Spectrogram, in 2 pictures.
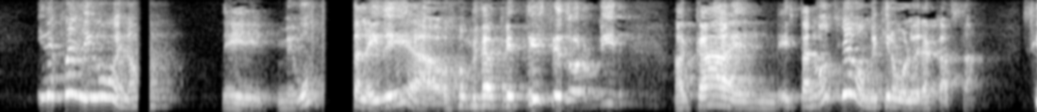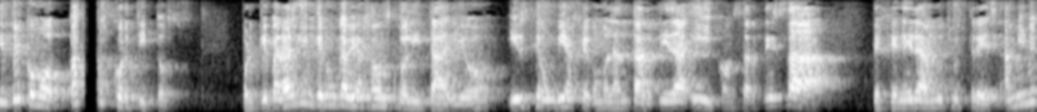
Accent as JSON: {"language": "Spanish", "town": "Rosario", "region": "Santa Fe", "country": "Argentina", "tie": "born there", "also_born_or_lived": "England", "lives_now": "Buenos Aires, Argentina", "said": "Yo no soy nacida en Buenos Aires, soy nacida en la ciudad de Rosario, que es una ciudad grande de la Argentina, y hace 20 años que vivo aquí. También he vivido en Inglaterra"}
